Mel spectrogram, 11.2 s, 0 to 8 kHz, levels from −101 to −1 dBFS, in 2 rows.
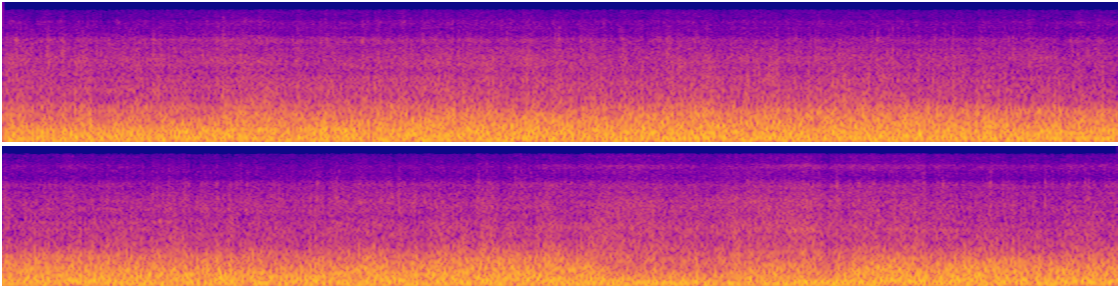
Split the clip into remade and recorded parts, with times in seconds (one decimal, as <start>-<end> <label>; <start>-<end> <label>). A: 0.0-0.9 recorded; 0.9-1.8 remade; 1.8-11.2 recorded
